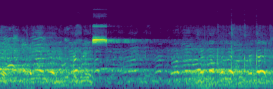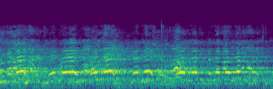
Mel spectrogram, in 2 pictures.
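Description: Many overlapping voices talking and calling out in a large, echoing sports hall. About two seconds in comes one short, high whistle blast, typical of a referee's whistle stopping the action.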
